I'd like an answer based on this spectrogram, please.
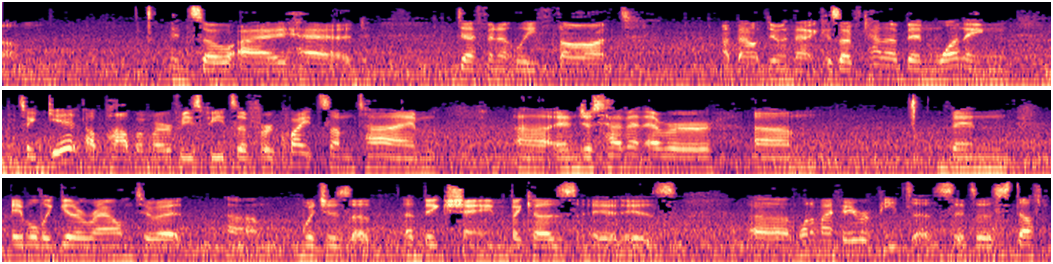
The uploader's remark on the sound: Thoughts from the car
